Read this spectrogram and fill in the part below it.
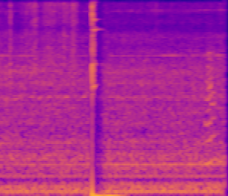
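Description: A metal tow hook clanks against the truck.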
